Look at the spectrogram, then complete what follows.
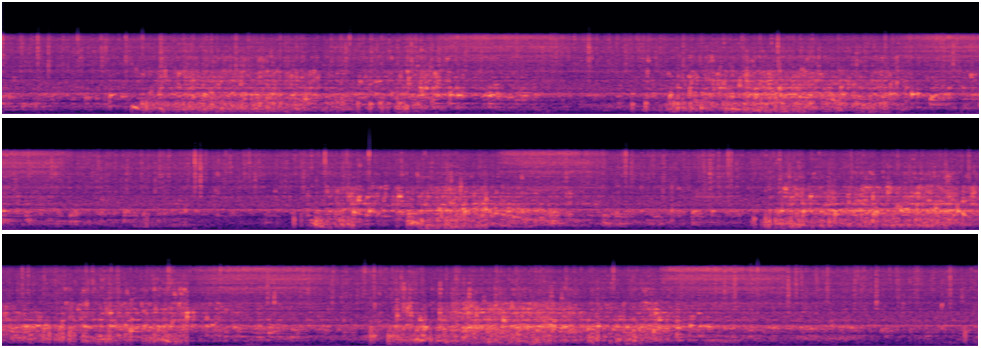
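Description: Scuba diver's regulator breathing underwater, five breaths: each exhale is a long rush of bubbles, followed by a short, high hiss of air on the inhale, over a steady hum.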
